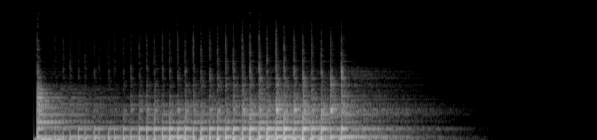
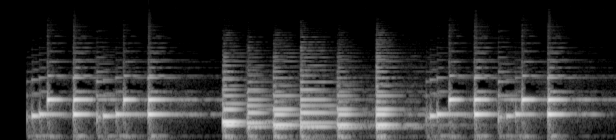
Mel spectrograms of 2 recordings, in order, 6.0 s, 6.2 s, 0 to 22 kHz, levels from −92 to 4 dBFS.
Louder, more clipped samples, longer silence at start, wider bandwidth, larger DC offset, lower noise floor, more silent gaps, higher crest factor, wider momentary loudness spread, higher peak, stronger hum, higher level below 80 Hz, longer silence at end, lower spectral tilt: second, -30 LUFS vs -18 LUFS; neither; about the same, 0.35 s vs 0.25 s; about the same, 7.4 kHz vs 7.6 kHz; neither; first, -71 dBFS vs -39 dBFS; neither; about the same, 22 dB vs 18 dB; first, 12 LU vs 9 LU; second, -8 dBFS vs -2 dBFS; neither; first, -36 dBFS vs -54 dBFS; first, 1.9 s vs 0.2 s; first, -9.5 dB/octave vs -6.5 dB/octave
